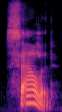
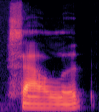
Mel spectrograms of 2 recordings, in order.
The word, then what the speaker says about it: salad: Example, salad. Again, the second syllable is not stressed. So, you have three choices. You can use the schwa. Salad sound. Salad. You can use the e sound like eggs.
